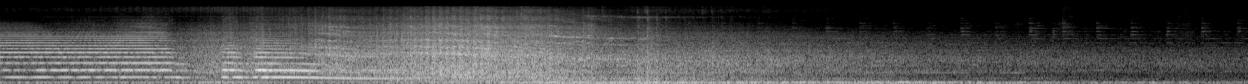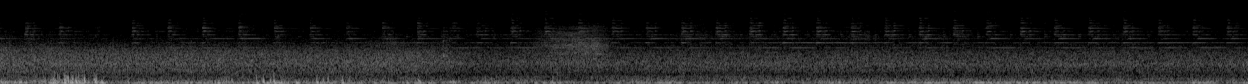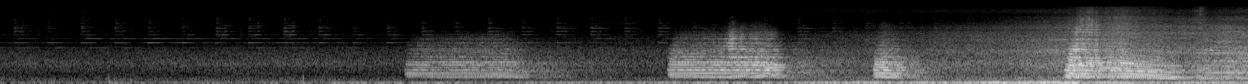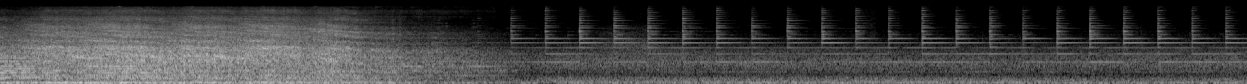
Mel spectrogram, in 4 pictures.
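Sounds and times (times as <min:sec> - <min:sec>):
locomotive horn: 0:00.0 - 0:04.1, 0:29.0 - 0:30.9, 0:31.6 - 0:34.4, 0:35.5 - 0:39.6, 0:41.3 - 0:42.6
crossing bell ringing: 0:00.0 - 0:34.3, 0:35.5 - 0:49.9
train rushing past: 0:00.0 - 0:49.9.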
